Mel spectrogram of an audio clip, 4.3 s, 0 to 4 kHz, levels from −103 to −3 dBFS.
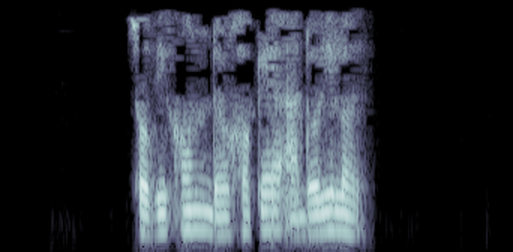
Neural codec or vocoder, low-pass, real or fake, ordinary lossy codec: codec, 24 kHz, 6 kbps, HILCodec; 3.6 kHz; fake; MP3, 16 kbps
